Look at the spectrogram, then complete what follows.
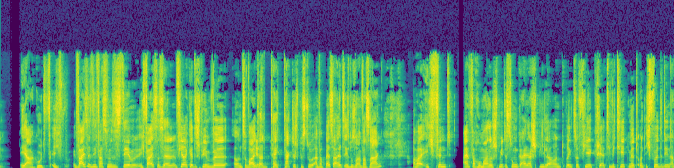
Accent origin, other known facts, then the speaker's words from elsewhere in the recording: Bremen, Germany; Wo, gerade als Bremer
